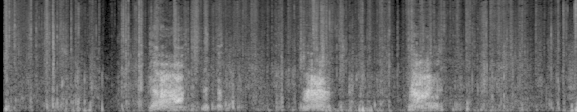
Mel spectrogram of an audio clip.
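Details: Young black female hound playing with an adult male black retriever, jumping on him and biting his ears; three loud rough growling barks, each about half a second long, spaced roughly two seconds apart.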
